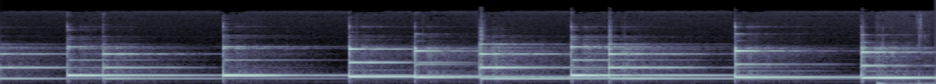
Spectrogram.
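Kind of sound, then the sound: signal or alarm, church bells ringing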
